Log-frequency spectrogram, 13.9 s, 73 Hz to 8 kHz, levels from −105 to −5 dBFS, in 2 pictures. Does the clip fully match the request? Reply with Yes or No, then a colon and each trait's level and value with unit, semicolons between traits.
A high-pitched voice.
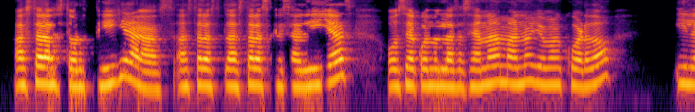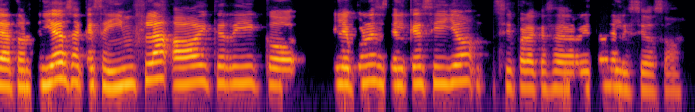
Yes: high, 230 Hz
